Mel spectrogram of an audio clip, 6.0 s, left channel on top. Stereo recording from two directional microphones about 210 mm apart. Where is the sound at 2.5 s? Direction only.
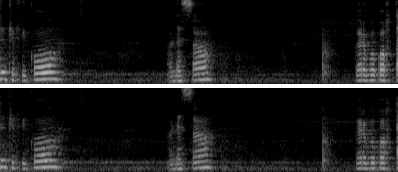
15° left (ahead or behind).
